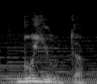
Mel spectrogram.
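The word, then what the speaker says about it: بيوت: Le mot écrit en bleu nuit, se prononce « bouillout ».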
